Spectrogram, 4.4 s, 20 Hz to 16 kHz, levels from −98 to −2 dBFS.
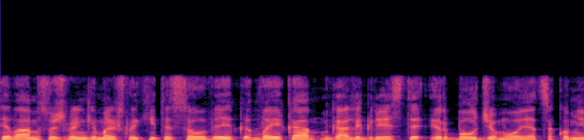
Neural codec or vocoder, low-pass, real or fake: codec, 16 kHz, 4 kbps, FreqCodec, larger model; 7.2 kHz; fake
